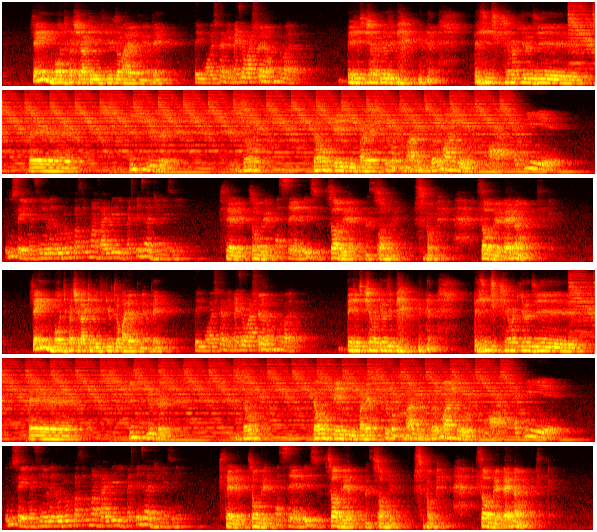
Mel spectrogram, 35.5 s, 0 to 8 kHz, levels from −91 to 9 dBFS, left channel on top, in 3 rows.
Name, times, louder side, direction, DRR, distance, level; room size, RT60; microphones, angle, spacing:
voice 1, 0.6-3.2 5.1-5.3 6.9-9.0 9.4-11.5 12.4-13.5 14.4-15.2 16.5-17.0 17.3-17.6 18.1-21.3 28.1-29.1 30.3-31.5 32.0-32.5 32.7-34.2, right 1 dB, 75° right, 0 dB, 0.5 m, -20 dB
voice 2, 3.8-5.9 16.4-16.9 21.5-23.0 23.8-27.4 29.2-30.1 31.2-31.5, right 1 dB, 5° left, -5 dB, 0.4 m, -27 dB
sound 1, 11.3-23.3, left 2 dB, 80° left, 0.5 m, -30 dB
2.5 x 2.2 x 2.3 m, 1.1 s
head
